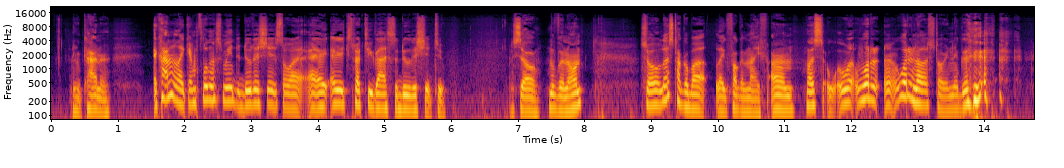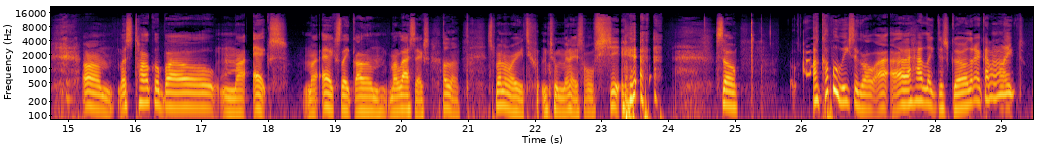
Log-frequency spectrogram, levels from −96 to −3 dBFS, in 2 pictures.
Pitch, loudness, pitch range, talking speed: 145 Hz, -19 LUFS, 130-175 Hz, 165 wpm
